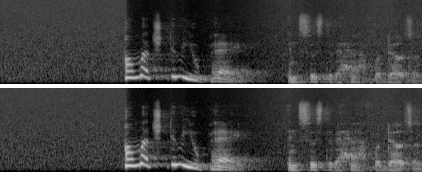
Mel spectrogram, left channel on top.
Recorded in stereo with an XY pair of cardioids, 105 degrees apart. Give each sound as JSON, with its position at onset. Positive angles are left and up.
{"t": 1.2, "sound": "a man speaking", "azimuth_deg": -25, "distance_m": 0.6}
